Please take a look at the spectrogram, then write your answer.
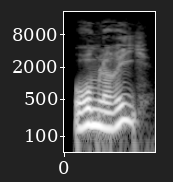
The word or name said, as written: rumleri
